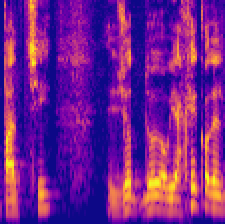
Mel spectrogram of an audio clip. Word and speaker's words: Patxi: que cantábamos tus canciones, te pronunciábamos mal, decíamos Patxi, porque leíamos como se suele leer en el español, claro, y no Patxi.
